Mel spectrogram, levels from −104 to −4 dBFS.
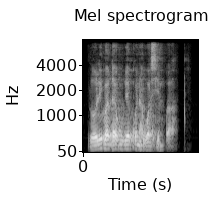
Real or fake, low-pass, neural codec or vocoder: fake; 7.2 kHz; codec, 16 kHz, 4 kbps, FunCodec, trained on Chinese and English, 50 frames a second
